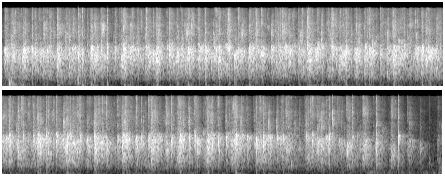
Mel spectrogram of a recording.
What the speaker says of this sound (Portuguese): para que vocês recebam de todos nós um caloroso aplauso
